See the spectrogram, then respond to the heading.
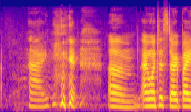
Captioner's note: laughs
